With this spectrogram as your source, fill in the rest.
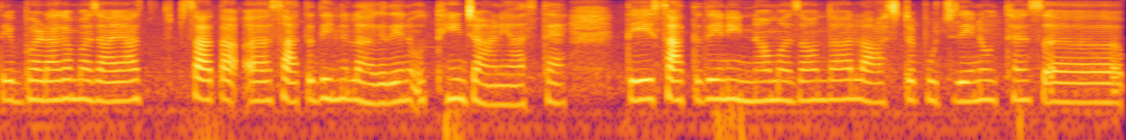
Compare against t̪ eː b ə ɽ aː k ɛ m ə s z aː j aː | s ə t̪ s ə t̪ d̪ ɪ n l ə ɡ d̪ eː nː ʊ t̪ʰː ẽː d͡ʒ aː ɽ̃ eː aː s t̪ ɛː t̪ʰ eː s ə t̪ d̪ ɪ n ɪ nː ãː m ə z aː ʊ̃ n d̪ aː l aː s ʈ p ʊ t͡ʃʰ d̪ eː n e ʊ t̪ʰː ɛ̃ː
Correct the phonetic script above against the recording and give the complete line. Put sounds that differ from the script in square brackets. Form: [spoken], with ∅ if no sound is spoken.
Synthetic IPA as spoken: t̪ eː b ə ɽ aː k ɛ m ə [∅] z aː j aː | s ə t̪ s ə t̪ d̪ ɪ n l ə ɡ d̪ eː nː ʊ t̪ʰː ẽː d͡ʒ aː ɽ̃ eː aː s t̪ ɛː [t̪] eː s ə t̪ d̪ ɪ n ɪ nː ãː m ə z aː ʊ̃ n d̪ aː l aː s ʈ p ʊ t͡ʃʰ d̪ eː n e ʊ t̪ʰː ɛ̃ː

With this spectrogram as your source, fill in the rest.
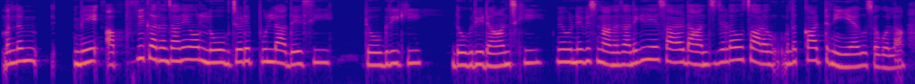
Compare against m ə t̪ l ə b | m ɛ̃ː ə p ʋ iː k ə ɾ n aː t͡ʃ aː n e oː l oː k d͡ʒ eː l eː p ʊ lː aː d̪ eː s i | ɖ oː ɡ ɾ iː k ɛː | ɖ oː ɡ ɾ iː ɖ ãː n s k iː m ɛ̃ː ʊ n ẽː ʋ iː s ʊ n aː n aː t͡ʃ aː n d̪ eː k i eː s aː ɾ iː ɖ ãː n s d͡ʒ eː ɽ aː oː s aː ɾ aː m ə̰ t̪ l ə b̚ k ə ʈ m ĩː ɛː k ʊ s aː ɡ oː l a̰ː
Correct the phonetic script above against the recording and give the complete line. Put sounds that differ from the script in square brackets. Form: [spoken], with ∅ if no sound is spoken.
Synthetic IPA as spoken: m ə t̪ l ə b | m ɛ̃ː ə p ʋ iː k ə ɾ n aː t͡ʃ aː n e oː l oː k d͡ʒ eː [ɽ] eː p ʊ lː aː d̪ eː s [iː] | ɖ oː ɡ ɾ iː k [iː] | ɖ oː ɡ ɾ iː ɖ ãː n s k iː m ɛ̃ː ʊ n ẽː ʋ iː s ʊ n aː n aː t͡ʃ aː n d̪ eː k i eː s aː ɾ [aː] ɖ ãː n s d͡ʒ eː ɽ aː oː s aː ɾ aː m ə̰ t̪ l ə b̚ k ə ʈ [n] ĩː ɛː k ʊ s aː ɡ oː l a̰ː

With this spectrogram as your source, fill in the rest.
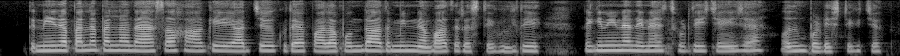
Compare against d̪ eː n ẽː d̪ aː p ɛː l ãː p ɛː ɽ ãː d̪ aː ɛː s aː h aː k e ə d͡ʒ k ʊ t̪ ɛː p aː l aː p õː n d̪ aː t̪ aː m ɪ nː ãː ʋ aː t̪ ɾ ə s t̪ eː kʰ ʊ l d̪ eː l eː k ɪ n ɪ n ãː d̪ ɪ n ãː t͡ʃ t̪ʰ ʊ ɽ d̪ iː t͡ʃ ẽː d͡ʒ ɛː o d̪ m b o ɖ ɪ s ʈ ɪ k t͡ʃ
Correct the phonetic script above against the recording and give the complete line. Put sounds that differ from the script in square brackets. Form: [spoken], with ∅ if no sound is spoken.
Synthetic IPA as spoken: [t̪] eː n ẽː d̪ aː p ɛː l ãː p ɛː [l] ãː d̪ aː ɛː s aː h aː k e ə d͡ʒ k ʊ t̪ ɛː p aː l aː p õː n d̪ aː t̪ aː m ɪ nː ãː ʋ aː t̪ ɾ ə s t̪ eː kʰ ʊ l d̪ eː l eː k ɪ n ɪ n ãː d̪ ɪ n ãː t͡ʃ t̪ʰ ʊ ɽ d̪ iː t͡ʃ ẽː d͡ʒ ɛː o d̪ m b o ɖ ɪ s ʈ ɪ k t͡ʃ

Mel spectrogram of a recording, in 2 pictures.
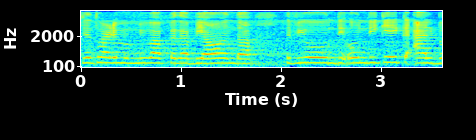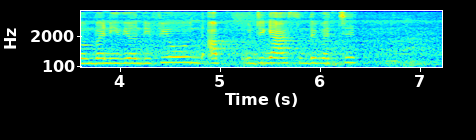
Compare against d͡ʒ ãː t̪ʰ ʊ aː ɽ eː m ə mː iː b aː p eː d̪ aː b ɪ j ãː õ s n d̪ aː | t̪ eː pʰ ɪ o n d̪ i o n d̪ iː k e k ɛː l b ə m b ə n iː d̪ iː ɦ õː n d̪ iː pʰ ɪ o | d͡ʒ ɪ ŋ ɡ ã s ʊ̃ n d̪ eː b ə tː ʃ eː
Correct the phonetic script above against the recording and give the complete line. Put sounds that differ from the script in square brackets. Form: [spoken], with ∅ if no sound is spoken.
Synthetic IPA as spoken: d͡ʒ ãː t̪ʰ ʊ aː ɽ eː m ə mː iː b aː p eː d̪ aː b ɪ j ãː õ [∅] n d̪ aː | t̪ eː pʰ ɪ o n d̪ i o n d̪ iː k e k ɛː l b ə m b ə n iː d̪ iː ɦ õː n d̪ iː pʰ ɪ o | d͡ʒ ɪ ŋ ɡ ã s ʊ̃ n d̪ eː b ə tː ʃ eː

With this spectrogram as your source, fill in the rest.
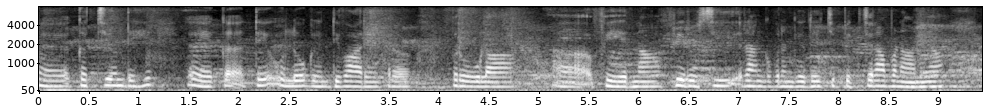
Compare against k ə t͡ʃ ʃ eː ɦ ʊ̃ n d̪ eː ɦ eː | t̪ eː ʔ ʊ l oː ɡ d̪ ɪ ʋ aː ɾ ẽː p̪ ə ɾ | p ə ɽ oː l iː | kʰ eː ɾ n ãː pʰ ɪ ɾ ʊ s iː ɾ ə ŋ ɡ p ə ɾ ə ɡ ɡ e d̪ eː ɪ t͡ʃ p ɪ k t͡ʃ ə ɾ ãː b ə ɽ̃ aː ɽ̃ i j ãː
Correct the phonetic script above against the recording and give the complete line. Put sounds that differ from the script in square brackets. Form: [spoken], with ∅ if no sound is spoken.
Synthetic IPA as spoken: k ə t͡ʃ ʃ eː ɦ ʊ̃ n d̪ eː ɦ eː | t̪ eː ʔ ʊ l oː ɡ d̪ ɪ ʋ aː ɾ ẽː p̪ ə ɾ | p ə [ɾ] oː l [aː] | [pʰ] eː ɾ n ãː pʰ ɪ ɾ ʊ s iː ɾ ə ŋ ɡ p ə ɾ ə [ŋ] ɡ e d̪ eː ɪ t͡ʃ p ɪ k t͡ʃ ə ɾ ãː b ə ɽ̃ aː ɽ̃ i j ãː

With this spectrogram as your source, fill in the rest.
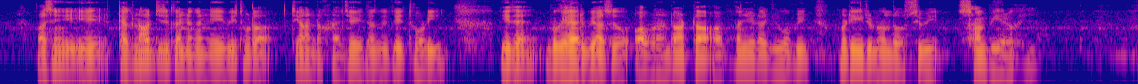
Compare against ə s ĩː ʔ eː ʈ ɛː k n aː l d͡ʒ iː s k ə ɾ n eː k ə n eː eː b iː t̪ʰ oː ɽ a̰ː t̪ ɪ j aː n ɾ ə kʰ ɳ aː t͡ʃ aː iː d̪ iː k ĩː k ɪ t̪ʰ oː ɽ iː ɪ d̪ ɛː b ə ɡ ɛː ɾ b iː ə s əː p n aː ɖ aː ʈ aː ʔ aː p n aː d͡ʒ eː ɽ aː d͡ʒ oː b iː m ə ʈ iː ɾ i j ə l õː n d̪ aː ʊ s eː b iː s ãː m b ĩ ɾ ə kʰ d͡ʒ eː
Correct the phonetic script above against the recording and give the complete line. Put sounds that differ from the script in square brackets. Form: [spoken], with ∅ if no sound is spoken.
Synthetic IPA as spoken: ə s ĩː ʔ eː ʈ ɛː k n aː l d͡ʒ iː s k ə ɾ n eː k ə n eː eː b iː t̪ʰ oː ɽ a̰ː t̪ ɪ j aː n ɾ ə kʰ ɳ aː t͡ʃ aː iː d̪ [aː] k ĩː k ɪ t̪ʰ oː ɽ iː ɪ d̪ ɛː b ə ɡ ɛː ɾ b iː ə s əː p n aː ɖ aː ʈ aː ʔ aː p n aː d͡ʒ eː ɽ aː d͡ʒ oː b iː m ə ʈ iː ɾ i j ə l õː n d̪ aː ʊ s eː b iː s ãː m b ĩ ɾ ə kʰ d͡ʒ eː

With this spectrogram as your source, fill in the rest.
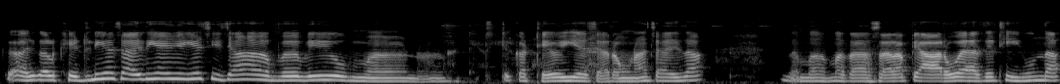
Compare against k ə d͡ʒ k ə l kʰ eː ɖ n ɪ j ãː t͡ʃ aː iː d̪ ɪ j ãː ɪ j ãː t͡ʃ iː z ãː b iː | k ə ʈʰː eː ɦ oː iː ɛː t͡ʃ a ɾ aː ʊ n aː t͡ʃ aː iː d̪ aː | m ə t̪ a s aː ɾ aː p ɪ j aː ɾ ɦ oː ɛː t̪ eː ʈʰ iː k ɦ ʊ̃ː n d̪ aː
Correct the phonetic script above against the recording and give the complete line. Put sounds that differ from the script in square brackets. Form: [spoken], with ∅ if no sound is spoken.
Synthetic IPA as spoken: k ə d͡ʒ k ə l kʰ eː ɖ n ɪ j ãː t͡ʃ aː iː d̪ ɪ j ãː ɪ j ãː t͡ʃ iː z ãː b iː | k ə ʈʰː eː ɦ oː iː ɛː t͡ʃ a ɾ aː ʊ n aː t͡ʃ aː iː d̪ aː | m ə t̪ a s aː ɾ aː p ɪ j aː ɾ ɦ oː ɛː t̪ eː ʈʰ iː k ɦ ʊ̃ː n d̪ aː

